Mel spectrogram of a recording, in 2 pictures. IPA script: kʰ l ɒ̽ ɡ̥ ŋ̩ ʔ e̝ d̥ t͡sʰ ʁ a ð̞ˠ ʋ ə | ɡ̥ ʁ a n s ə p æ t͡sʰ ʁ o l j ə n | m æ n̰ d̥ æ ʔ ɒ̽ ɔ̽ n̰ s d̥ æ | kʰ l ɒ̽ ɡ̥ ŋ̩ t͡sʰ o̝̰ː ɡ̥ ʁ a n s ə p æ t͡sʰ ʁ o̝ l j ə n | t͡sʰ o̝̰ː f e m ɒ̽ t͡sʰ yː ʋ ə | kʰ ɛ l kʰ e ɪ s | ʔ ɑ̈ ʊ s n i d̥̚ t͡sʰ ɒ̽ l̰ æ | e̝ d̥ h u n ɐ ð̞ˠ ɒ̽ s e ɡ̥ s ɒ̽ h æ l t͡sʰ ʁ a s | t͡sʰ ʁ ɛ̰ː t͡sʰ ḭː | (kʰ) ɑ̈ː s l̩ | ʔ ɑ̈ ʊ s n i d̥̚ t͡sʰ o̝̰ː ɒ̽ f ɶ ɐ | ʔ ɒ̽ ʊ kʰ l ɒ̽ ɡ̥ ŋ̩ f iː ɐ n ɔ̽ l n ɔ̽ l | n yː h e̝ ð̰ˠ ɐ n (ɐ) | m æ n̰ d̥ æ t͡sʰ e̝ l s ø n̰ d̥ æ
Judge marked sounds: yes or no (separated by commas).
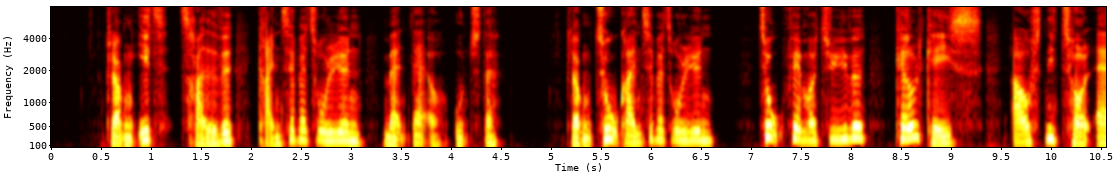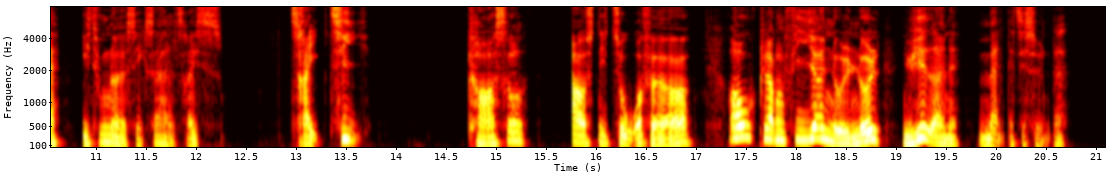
yes, no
